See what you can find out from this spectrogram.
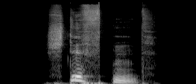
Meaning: present participle of stiften
- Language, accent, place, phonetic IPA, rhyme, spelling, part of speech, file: German, Germany, Berlin, [ˈʃtɪftn̩t], -ɪftn̩t, stiftend, verb, De-stiftend.ogg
